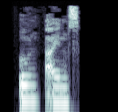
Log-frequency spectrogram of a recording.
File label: "uneins", German; adjectives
